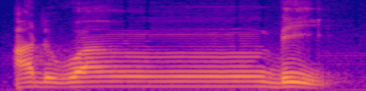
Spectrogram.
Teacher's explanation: huruf kita suaranya ada di huruf nun, namun makhrajnya atau bibir kita sudah memulai di huruf ba. Adwam bi. Nah, jadi orang terdengarnya itu seperti mim. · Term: iqlab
